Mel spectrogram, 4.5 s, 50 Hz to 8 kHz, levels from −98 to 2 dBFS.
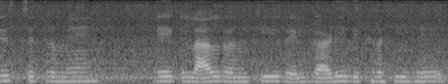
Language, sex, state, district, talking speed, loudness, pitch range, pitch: Hindi, male, Goa, North and South Goa, 145 wpm, -33 LUFS, 155-165 Hz, 155 Hz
